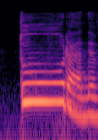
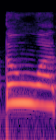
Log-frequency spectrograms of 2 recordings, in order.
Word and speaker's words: 都: 그래서 我们都, 你们都, 우리 모두, 너네 모두 이렇게 말을 하는데 이 글자도 뚜라는 발음을 가지고 있습니다. 모두라고 할 땐 또우지만 도시와 관련된 상황에서는 뚜라고 읽어요.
